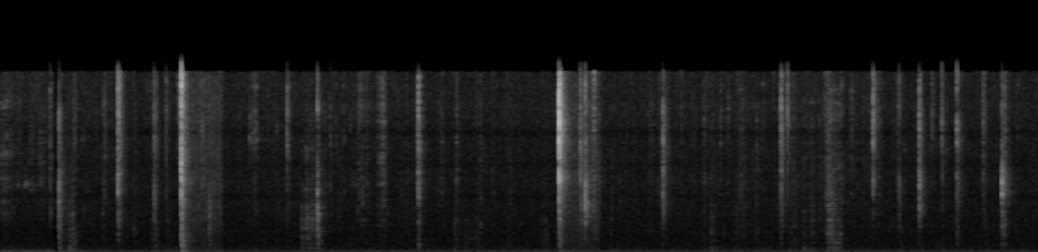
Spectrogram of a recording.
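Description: Laser-cut plywood puzzle pieces being handled on a wooden table: faint, scattered light clicks and taps, with two louder clicks about two seconds and five and a half seconds in.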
